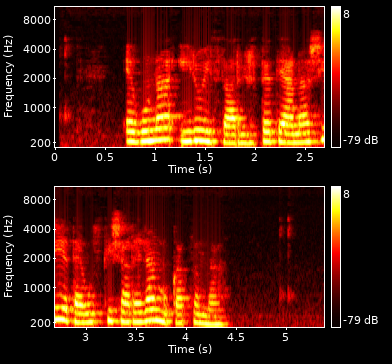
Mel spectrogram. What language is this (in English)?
Basque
